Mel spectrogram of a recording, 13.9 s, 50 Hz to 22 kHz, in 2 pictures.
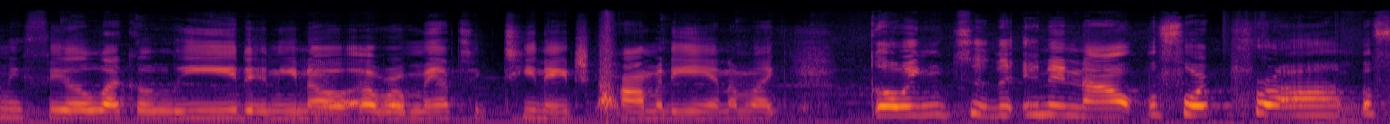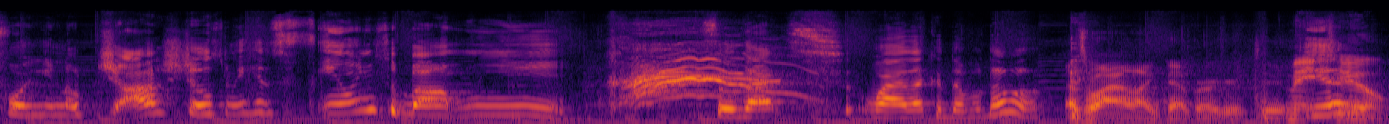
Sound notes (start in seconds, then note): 10.0 laughs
